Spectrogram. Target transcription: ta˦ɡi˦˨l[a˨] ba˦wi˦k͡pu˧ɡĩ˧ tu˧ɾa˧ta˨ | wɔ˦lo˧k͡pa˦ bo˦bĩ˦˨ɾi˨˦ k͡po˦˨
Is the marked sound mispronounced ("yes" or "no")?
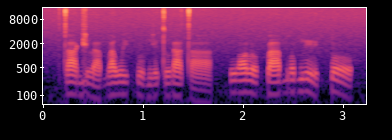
yes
